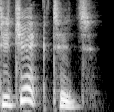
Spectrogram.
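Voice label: "dejected", British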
